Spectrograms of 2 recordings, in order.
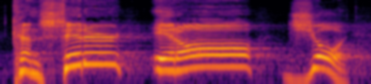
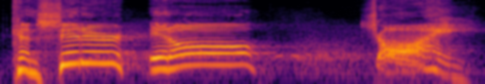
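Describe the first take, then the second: First: It is read plainly, without extra energy. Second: It is read with passion and energy.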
